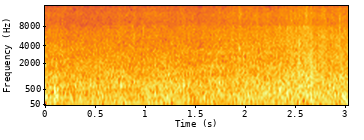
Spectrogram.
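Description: Ocean waves washing ashore at a Gulf beach at Delnor-Wiggins on a mild day, a steady broad surf rush with light wind noise on the microphone and no talking.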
